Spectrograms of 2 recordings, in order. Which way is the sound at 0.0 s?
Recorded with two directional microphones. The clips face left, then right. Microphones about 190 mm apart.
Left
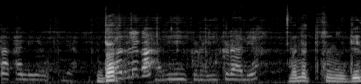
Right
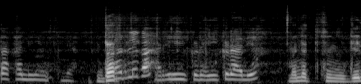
45° right (ahead or behind).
